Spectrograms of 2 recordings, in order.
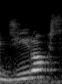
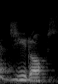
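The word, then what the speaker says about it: Xerox: ये जीरोक्स नहीं है।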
